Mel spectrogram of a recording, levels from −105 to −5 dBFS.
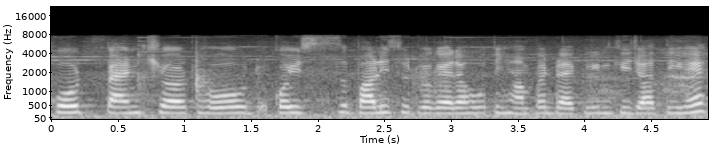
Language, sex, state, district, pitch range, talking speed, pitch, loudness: Hindi, female, Haryana, Charkhi Dadri, 205-225 Hz, 205 wpm, 215 Hz, -19 LUFS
